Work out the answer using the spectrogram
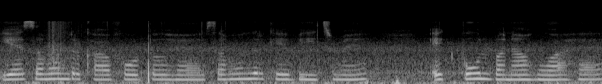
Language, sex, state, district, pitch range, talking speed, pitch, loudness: Hindi, female, Bihar, Vaishali, 220-245 Hz, 140 wpm, 230 Hz, -24 LUFS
